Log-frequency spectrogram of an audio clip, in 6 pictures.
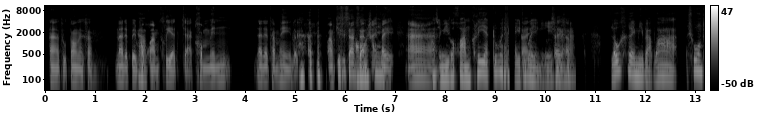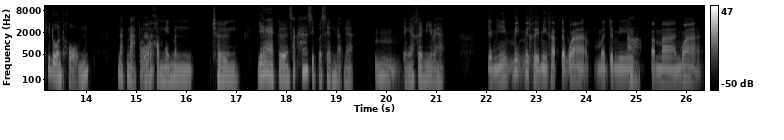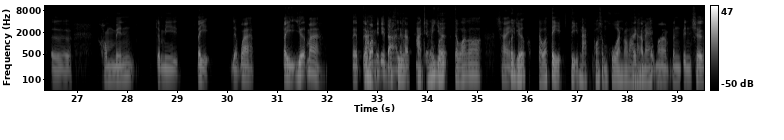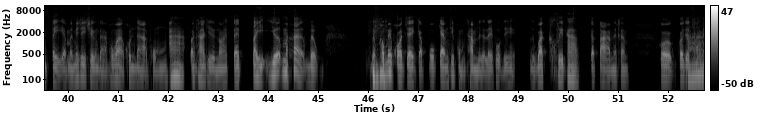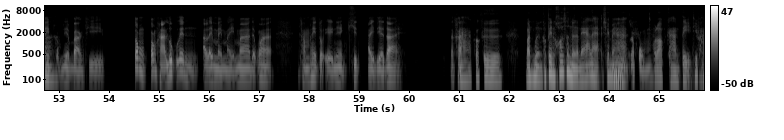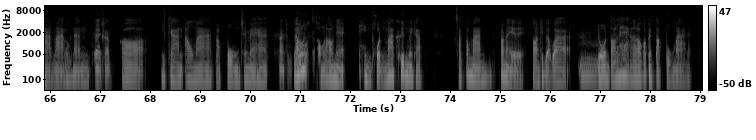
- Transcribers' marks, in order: tapping; chuckle; other background noise; laughing while speaking: "ที่สร้าง"; stressed: "ติ"; stressed: "ติ"; laughing while speaking: "มาก"; chuckle
- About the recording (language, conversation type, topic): Thai, podcast, ก่อนเริ่มทำงานสร้างสรรค์ คุณมีพิธีกรรมอะไรเป็นพิเศษไหม?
